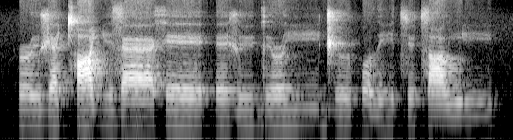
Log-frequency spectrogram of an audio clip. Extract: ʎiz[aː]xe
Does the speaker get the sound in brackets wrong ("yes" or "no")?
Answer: yes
